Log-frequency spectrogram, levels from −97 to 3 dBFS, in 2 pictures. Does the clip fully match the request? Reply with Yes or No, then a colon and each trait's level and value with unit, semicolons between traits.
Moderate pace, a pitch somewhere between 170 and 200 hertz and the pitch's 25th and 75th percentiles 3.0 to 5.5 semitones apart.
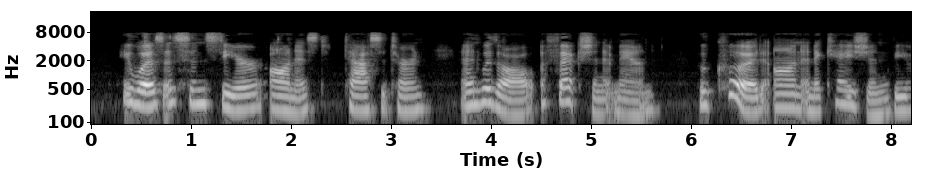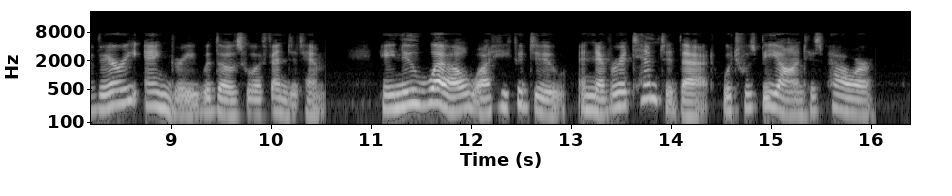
Yes: average, 145 wpm; high, 190 Hz; average, 5.2 semitones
